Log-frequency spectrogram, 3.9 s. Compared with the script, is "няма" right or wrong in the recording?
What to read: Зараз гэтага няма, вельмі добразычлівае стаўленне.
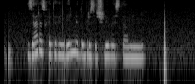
wrong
